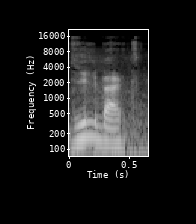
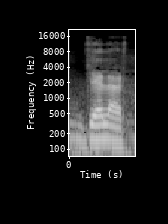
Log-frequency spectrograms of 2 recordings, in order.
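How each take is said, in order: First: The name is said with a 'b', as Gilbert. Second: The name is said without a 'b', as Gelert. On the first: The speaker calls it wrong. "Gilbert diye bahsettiğim" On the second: The speaker calls it right. "aslında Gelert Tepesi olduğunu öğrendim"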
